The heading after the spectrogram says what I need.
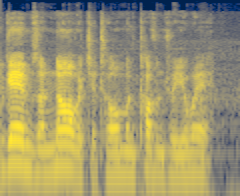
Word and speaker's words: Norwich: Because our final 2 games are Norwich at home and Coventry away.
